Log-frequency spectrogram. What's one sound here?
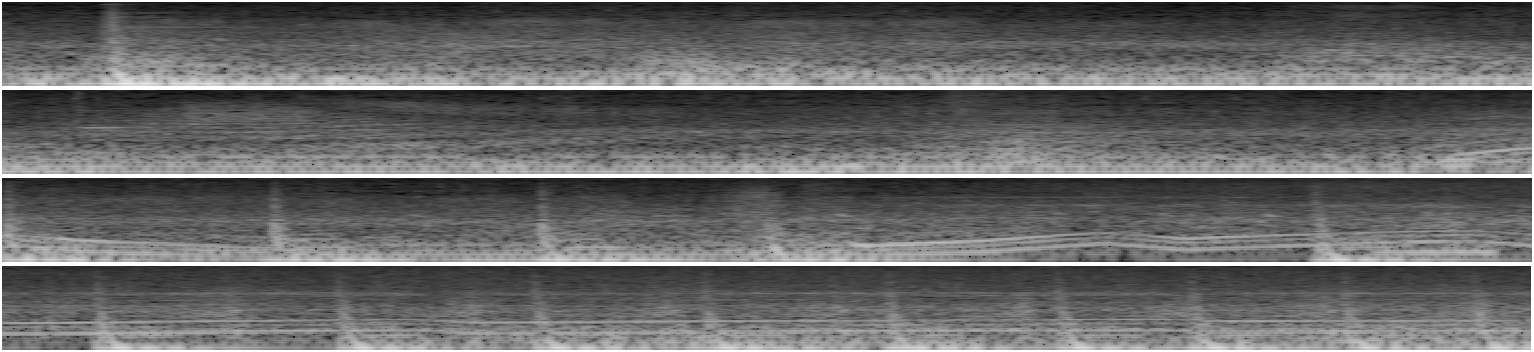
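Rain patters steadily on the road.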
